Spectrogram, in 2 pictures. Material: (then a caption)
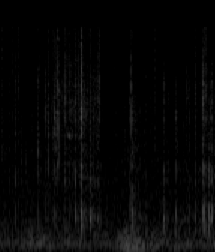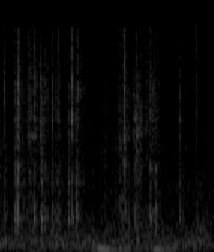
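Soap. An oval, solid blue marbled bar of soap held in the palm is shaved into curls with a utility knife blade. The quiet, crisp, bright scraping comes as a rapid run of short, dry ticks and rasps with no ring, and a few faint low thumps sit underneath.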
